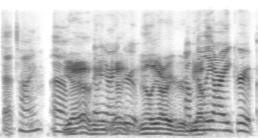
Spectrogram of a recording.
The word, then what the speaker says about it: Miliare: Miliare Group.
